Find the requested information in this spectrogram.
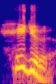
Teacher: اگر وہاں پر اس کے نیچے زیر ہے، جیسے ہجر، قسم الذی ہجر، را پہ ٹھہر گئے تو جیم بھی ساکن ہے. را پر وقف کیا، جیم بھی ساکن ہے، ہا کے نیچے زیر ہے. اب اس زیر کی وجہ سے اس را کو باریک پڑھیں گے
